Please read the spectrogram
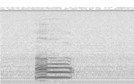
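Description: A woman's short, held wordless vocal sound, a hesitation while she thinks before answering, lasting about half a second, over a steady electrical hum.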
